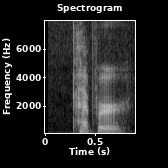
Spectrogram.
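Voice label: "pepper", English, female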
